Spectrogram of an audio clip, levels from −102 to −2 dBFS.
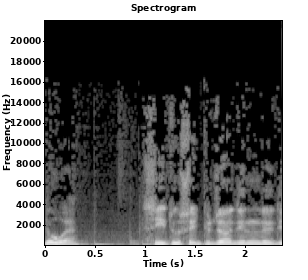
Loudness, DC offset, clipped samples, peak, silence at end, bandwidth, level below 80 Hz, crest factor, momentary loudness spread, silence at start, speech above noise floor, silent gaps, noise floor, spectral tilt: -20 LUFS; under 0.1%; under 0.1%; -4 dBFS; 0 s; 15 kHz; -38 dBFS; 16 dB; 11 LU; 0 s; 20 dB; none; -39 dBFS; -6.5 dB/octave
